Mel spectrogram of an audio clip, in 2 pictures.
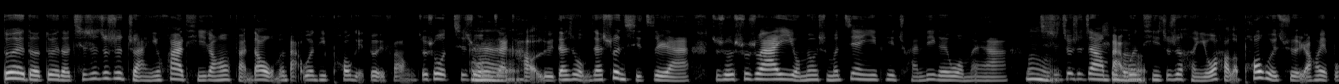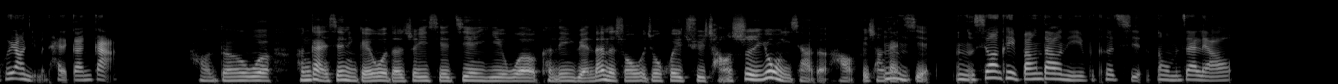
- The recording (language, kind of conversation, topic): Chinese, advice, 聚会中出现尴尬时，我该怎么做才能让气氛更轻松自然？
- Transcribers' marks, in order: none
